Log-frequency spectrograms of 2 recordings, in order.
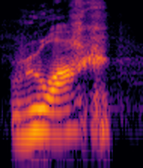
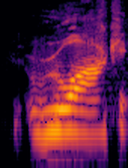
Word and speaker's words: ruach: It's ruach. Ruach. If you don't spit a little bit, you're not saying it right. It's ruach. Now, ruach is this.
